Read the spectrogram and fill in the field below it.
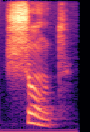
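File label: "şunt", Azerbaijani; Orfoqrafiya Lüğəti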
